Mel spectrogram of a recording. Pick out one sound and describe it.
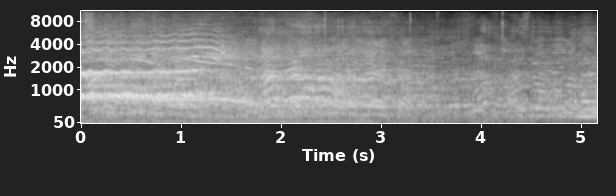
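A woman sings loudly, holding long notes that slide and waver.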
